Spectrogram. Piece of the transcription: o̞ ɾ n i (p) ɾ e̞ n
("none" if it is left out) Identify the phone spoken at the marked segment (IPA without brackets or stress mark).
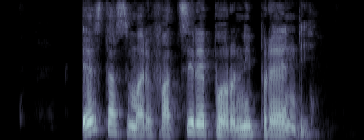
p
